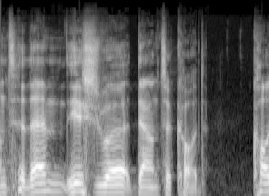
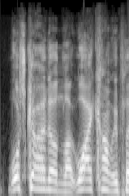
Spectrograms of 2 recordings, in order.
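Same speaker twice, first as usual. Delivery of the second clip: coach-like screaming, higher; 5 semitones higher than usual. Retelling a coach's reaction when the servers went down: imitating Dinge screaming. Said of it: "was basically screaming".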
